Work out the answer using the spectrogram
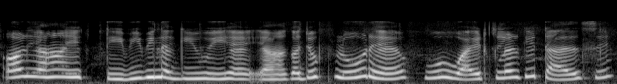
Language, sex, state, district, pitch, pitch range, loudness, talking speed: Hindi, female, Bihar, Patna, 300 Hz, 260-335 Hz, -15 LUFS, 195 wpm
